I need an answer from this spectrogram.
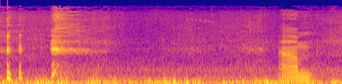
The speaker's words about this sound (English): I'm almost at the end of the path, and where I come over this rise, oh, there's a boat now. But you might be able to hear some waves. You can probably hear the boat now, that intrusive sound.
